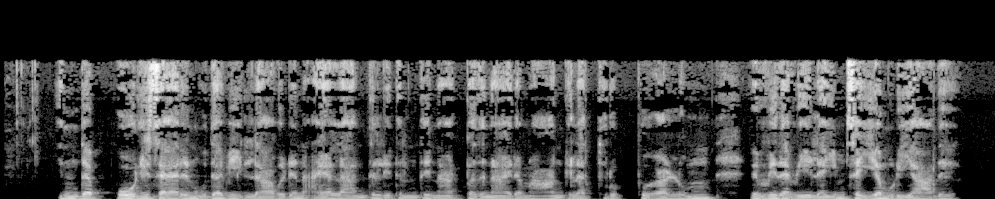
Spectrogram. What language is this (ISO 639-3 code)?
tam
